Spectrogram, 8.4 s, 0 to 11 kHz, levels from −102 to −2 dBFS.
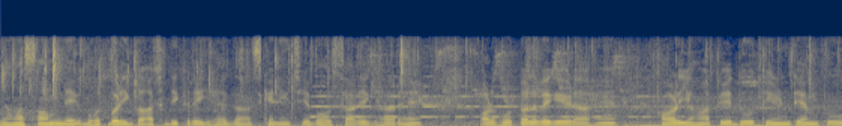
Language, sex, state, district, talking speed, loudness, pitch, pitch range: Hindi, male, Bihar, Jamui, 165 wpm, -28 LUFS, 120 Hz, 115-125 Hz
